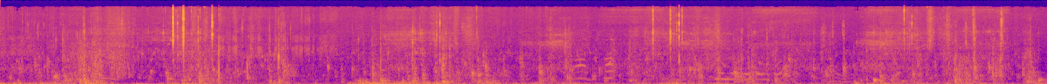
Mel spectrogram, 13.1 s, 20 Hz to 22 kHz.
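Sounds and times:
wind buffeting microphone: 0:00.0 - 0:13.0
sharp clicks: 0:02.0 - 0:03.1, 0:08.1 - 0:08.6.

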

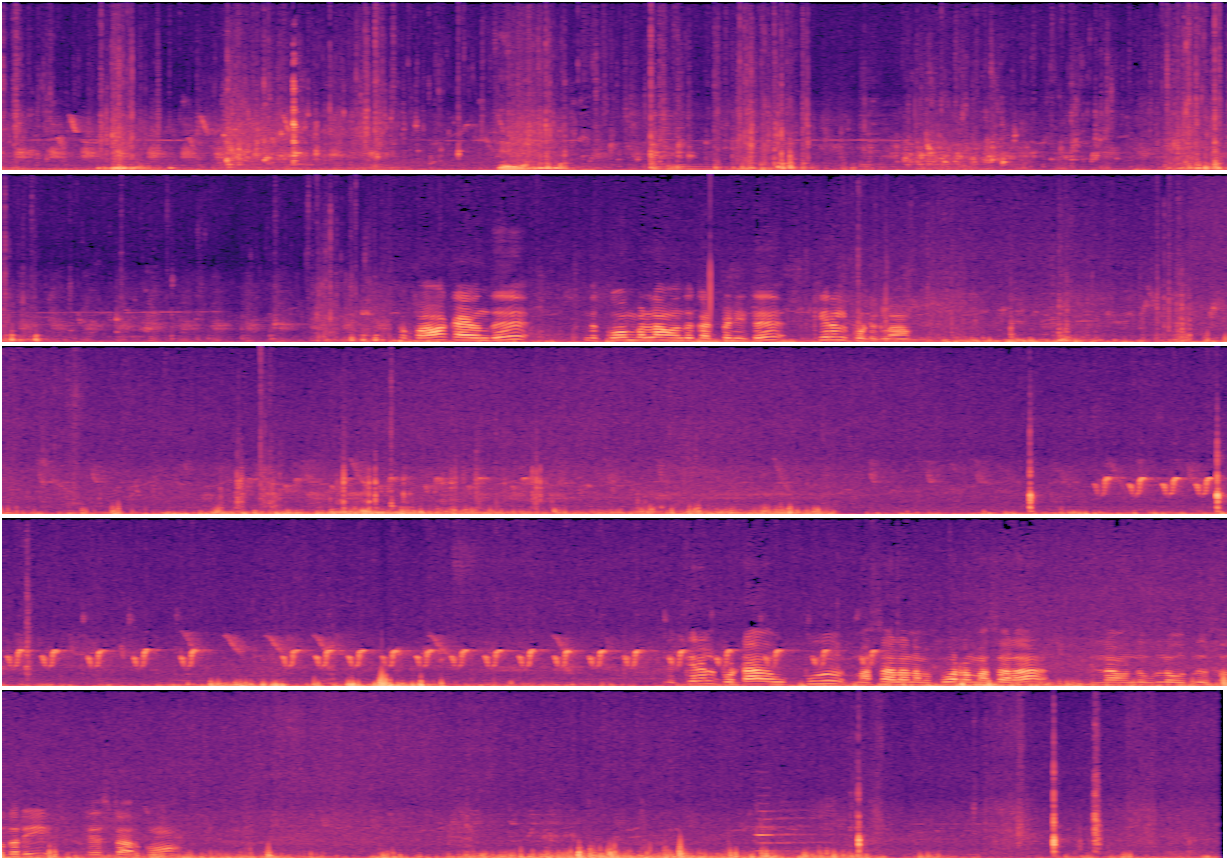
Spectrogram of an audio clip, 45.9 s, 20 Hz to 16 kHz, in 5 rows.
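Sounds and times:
gourds rustling in wicker basket: 0:00.0 - 0:09.8, 0:11.3 - 0:12.2, 0:15.2 - 0:19.1, 0:44.1 - 0:45.9
bird chirping: 0:00.0 - 0:14.3, 0:24.1 - 0:36.1, 0:39.6 - 0:43.9.

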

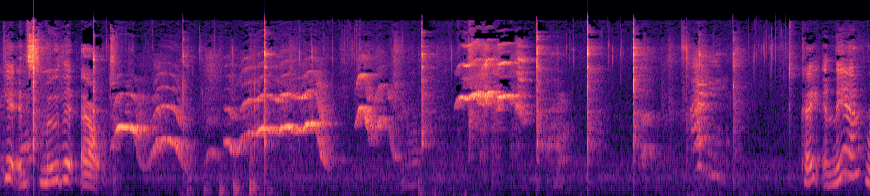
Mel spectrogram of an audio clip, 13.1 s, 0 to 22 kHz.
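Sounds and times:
child squealing: 0:01.6 - 0:06.1, 0:06.8 - 0:08.0.

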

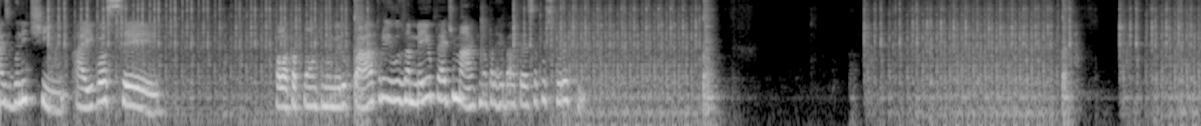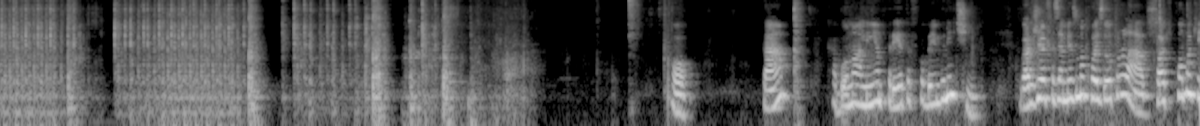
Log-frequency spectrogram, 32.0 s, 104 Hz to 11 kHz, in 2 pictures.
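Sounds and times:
industrial sewing machine stitching: 0:00.6 - 0:05.0, 0:06.8 - 0:09.5, 0:11.5 - 0:14.4, 0:15.0 - 0:21.9
sewing machine clicks: 0:00.6 - 0:05.0.

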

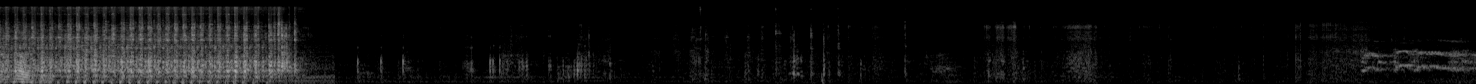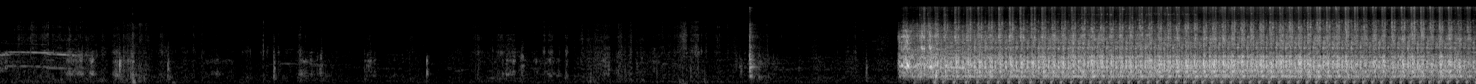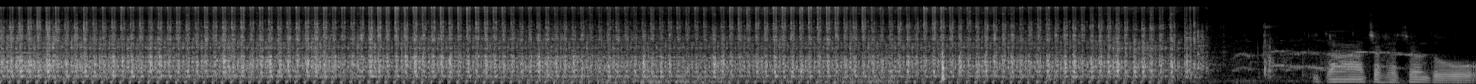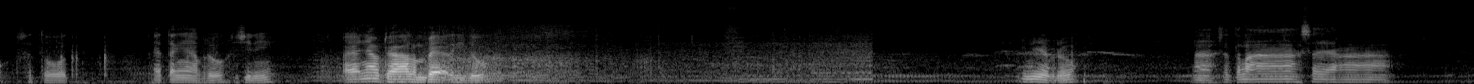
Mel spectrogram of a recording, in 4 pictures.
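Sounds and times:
scooter engine running rough: 0:00.0 - 0:03.1, 0:23.8 - 0:41.7
rooster crowing: 0:13.6 - 0:15.8, 0:41.6 - 0:43.9, 0:52.0 - 0:56.2.

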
